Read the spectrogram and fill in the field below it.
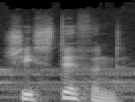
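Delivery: ordinary delivery, nothing marked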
